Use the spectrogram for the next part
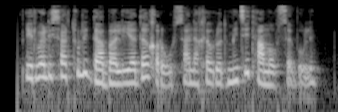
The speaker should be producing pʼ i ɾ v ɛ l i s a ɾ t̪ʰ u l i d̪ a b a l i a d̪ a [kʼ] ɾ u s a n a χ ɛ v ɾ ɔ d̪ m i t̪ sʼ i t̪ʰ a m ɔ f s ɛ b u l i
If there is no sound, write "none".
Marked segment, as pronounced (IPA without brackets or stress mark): qʼ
